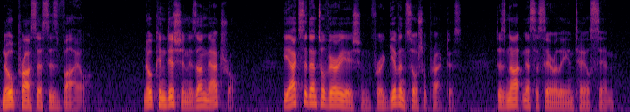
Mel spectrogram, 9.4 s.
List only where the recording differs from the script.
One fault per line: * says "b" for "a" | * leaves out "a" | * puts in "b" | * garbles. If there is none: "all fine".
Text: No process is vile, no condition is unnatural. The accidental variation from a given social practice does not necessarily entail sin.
* says "for" for "from"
